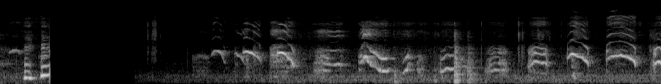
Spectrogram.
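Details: Puppies almost four weeks old playing in a kitchen: a short low squeak, a pause, then a run of high whining yelps and squeals, many sliding up and down, several pups overlapping.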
